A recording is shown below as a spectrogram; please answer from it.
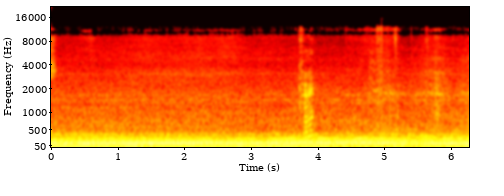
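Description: A steady, even low hum from an idling engine.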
